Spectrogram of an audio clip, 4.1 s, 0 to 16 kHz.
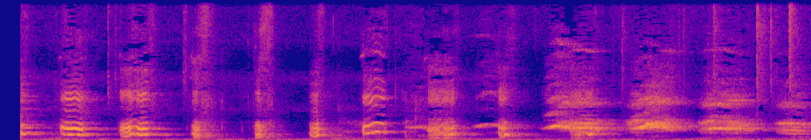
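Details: Male Husky/Lab/Terrier mix puppy, born October 2019, at an animal rescue awaiting adoption, giving a run of short, high whines and whimpers, about three per second, some rising, in a small indoor room.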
